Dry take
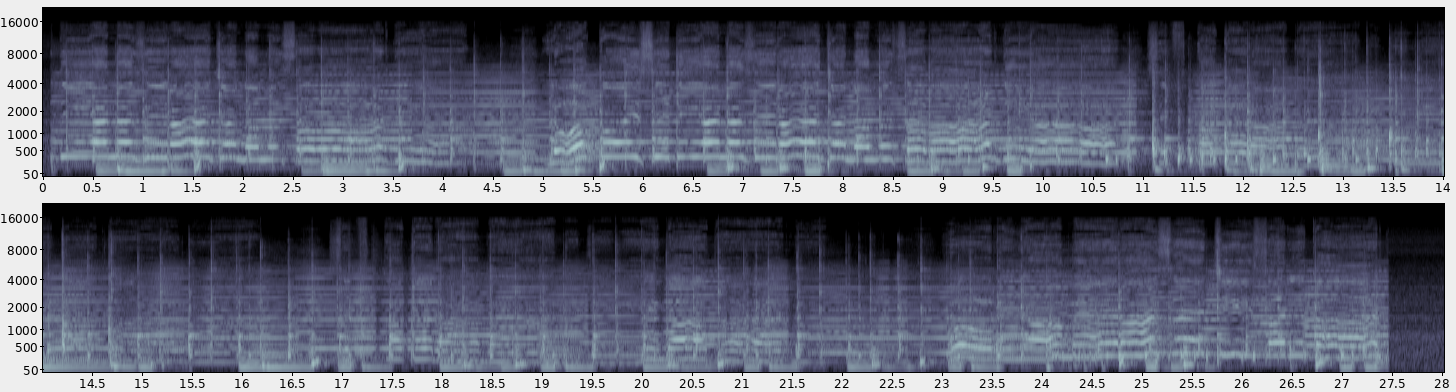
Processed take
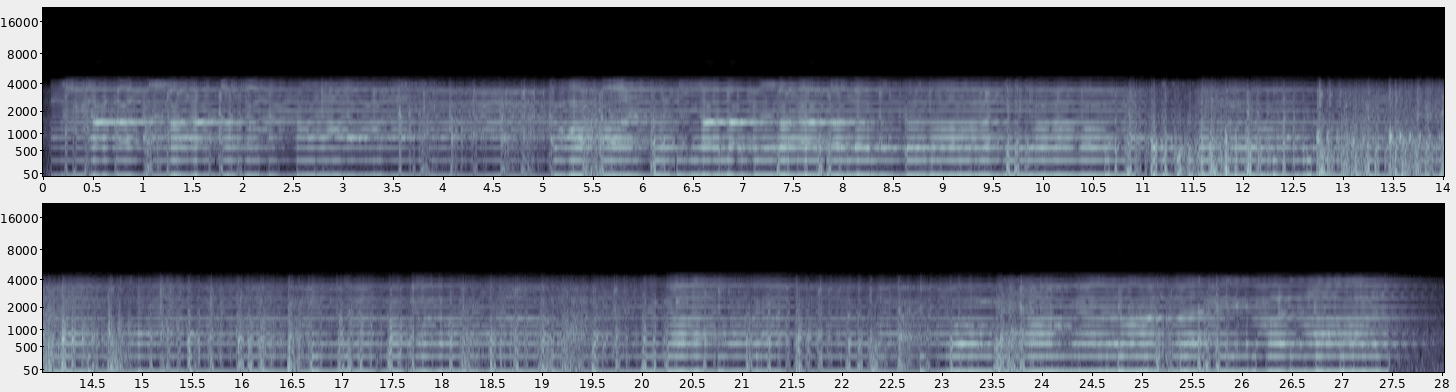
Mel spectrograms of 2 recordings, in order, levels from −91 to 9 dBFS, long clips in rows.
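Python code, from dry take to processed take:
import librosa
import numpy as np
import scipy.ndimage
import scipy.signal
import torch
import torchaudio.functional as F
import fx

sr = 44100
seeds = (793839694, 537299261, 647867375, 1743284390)

y = fx.filter_sweep_highpass(x, sr, from_hz=950.0, to_hz=180.0, start_s=5.32, end_s=6.93, q=1.0)
y = fx.lpc_monotone(y, sr, seeds[0], pitch_hz=290.0, order=8)
y = fx.echo_thinned(y, sr, ms=98, feedback_pct=67, hz=210.0, wet_db=-6.0)
y = y * librosa.db_to_amplitude(4.0)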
